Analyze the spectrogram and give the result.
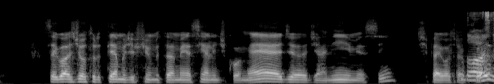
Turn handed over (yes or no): yes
